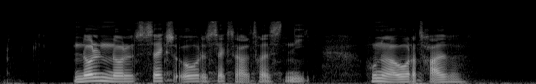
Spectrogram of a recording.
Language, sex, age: Danish, male, 32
